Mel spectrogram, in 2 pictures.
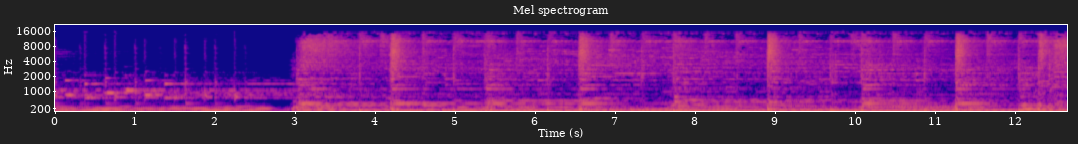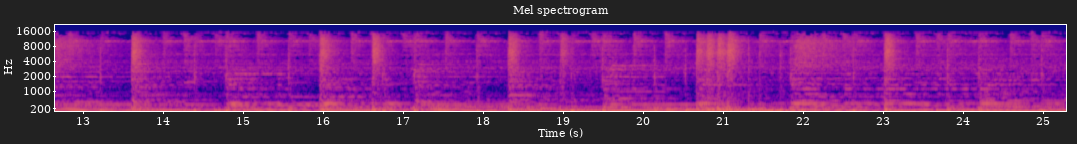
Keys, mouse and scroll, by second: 4.2 g, 8.8 s, 11.3-11.7 scroll up 2, 11.7-14.8 middle drag, 15.1 middle click, 15.9 Tab, 16.5-16.9 scroll down 2, 16.9-18.5 middle drag, 18.5-21.6 drag, 21.9 click, 23.1 click, 24.4-25.2 scroll down 1.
